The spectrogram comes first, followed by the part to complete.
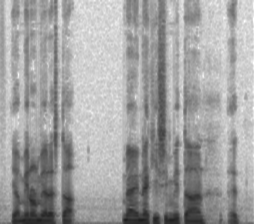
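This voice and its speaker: This man's voice sits at a medium pitch with fairly even intonation. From Somalia. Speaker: party activist and politician. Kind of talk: interview.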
